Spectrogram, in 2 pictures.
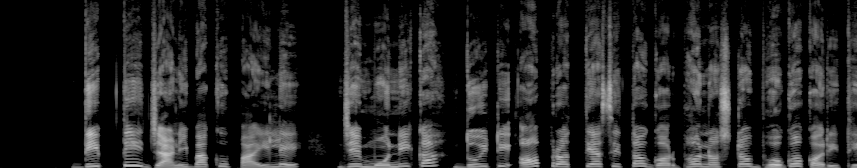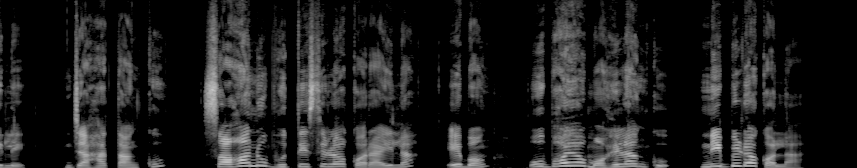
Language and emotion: Odia, neutral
